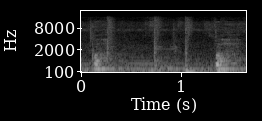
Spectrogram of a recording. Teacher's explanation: dilafalkan dengan cara bibir atas dan bibir bawah ditetapkan secara tegang untuk menghambat udara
